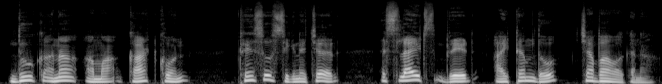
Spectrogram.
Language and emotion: Santali, neutral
